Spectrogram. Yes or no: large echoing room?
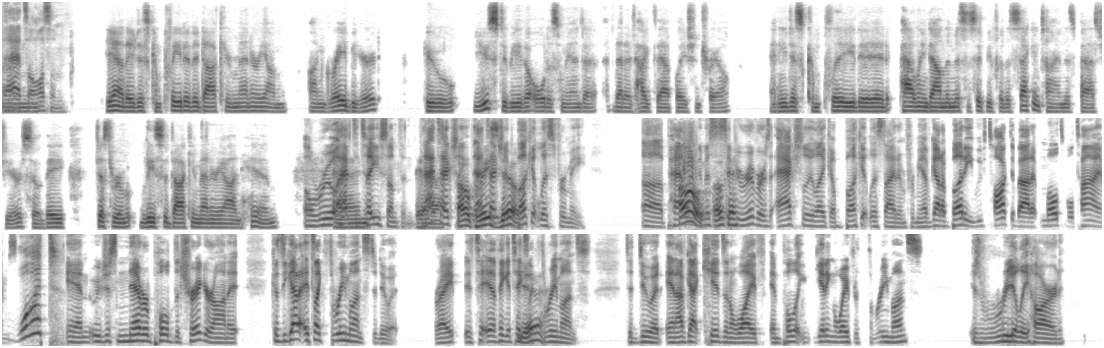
no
